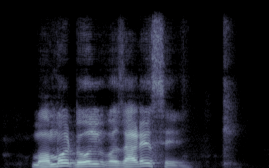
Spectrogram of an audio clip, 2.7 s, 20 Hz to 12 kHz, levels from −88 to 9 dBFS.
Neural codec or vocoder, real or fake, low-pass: autoencoder, 48 kHz, 32 numbers a frame, DAC-VAE, trained on Japanese speech; fake; 10.8 kHz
